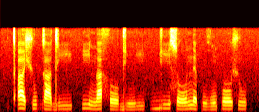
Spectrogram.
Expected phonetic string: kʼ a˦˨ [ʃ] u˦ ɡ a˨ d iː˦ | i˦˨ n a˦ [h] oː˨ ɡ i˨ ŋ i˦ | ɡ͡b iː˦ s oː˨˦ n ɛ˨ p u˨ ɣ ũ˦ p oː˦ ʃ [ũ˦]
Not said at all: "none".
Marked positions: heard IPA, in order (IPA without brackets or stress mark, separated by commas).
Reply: ʃ, h, u˦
